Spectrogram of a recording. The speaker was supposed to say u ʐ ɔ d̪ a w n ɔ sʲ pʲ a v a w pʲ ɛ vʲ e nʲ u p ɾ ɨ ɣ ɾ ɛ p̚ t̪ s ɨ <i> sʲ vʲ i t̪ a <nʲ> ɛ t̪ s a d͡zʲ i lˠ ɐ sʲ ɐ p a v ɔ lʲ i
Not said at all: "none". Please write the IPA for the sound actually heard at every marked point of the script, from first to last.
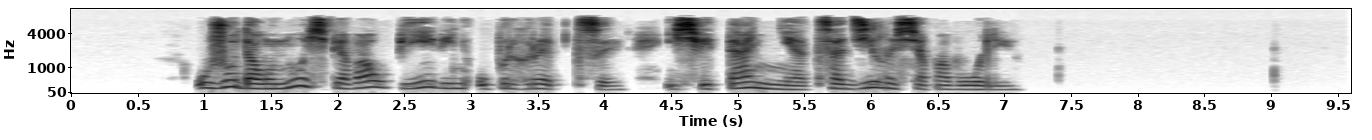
i, nʲː

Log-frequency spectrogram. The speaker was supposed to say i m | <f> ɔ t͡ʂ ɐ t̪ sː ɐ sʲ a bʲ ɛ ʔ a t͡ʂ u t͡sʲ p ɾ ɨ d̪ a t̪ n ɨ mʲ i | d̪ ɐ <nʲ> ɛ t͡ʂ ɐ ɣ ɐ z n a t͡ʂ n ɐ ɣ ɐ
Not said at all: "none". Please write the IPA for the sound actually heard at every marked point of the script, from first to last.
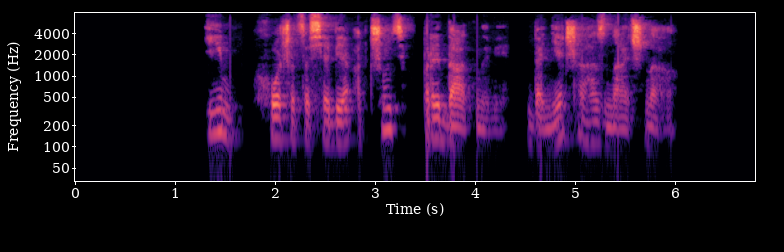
x, nʲ

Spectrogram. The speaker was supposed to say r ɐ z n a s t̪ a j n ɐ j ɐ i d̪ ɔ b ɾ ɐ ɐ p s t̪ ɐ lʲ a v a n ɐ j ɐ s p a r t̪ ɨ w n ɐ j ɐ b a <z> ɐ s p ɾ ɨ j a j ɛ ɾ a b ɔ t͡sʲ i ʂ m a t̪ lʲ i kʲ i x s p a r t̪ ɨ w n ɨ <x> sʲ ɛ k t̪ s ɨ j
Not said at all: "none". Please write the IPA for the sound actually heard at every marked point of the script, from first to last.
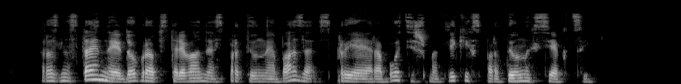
z, x

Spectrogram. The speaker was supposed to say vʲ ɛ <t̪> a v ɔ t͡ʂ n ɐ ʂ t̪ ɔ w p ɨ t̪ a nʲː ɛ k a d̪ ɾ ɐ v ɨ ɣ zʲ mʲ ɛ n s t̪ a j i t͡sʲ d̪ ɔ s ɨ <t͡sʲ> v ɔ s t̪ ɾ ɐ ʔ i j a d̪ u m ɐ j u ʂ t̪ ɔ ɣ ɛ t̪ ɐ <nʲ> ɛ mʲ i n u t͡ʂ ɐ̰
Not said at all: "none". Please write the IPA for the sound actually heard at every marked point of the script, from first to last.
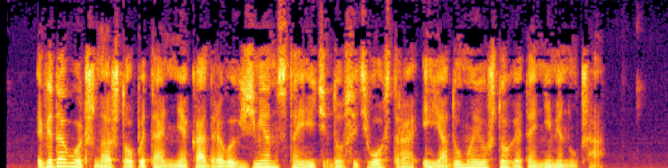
d̪, t͡sʲ, nʲ

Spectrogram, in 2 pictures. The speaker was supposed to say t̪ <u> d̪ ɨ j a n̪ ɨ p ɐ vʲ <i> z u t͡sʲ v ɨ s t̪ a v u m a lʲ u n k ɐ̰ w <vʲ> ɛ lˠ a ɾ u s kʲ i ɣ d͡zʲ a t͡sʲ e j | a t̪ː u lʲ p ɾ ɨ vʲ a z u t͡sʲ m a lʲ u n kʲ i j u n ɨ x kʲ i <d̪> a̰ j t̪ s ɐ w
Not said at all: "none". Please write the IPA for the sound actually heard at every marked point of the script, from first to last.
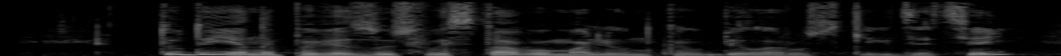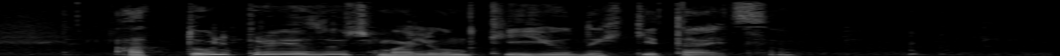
u, a, bʲ, t̪

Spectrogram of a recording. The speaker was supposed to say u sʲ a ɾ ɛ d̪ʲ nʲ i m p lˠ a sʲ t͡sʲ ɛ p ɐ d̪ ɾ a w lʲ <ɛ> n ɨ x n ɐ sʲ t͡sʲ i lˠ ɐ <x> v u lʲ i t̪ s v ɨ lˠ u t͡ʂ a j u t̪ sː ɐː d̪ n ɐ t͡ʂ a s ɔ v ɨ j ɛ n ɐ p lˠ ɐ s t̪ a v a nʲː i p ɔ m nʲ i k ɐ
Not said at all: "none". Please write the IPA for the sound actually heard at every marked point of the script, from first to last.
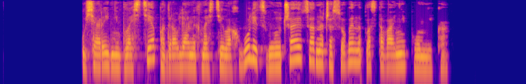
a, x

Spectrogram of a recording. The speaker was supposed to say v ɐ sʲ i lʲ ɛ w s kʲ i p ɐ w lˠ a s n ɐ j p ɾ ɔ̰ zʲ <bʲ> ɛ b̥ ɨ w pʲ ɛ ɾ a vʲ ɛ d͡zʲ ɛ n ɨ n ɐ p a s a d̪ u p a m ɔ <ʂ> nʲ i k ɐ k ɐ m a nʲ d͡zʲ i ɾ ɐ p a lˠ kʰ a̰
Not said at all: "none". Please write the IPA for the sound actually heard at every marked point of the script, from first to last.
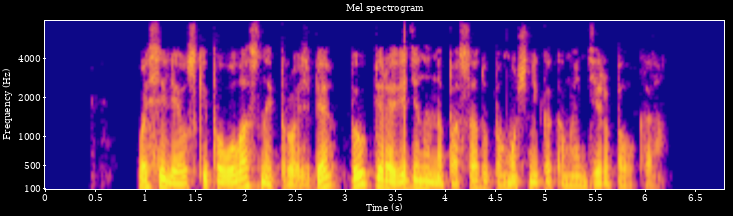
bʲ, t͡ʂ

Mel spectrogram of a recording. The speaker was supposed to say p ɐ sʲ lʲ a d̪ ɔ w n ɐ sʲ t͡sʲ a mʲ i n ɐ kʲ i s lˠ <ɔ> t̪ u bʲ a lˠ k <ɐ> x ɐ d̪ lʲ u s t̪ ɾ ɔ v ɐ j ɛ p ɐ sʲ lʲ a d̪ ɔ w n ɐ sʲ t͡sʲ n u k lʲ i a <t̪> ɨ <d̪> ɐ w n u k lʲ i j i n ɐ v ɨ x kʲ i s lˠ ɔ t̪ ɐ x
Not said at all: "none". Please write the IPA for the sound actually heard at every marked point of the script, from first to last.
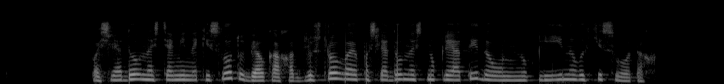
ɔ, a, t̪, d̪

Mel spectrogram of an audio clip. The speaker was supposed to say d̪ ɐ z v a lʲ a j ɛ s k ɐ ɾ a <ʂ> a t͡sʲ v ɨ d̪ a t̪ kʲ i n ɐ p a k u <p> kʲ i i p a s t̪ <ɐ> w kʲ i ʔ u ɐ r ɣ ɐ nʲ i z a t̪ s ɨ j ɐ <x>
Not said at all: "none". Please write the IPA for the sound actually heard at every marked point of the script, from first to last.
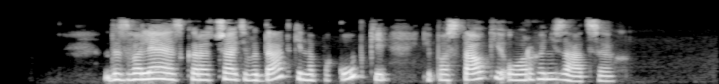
t͡ʂ, p, a, x

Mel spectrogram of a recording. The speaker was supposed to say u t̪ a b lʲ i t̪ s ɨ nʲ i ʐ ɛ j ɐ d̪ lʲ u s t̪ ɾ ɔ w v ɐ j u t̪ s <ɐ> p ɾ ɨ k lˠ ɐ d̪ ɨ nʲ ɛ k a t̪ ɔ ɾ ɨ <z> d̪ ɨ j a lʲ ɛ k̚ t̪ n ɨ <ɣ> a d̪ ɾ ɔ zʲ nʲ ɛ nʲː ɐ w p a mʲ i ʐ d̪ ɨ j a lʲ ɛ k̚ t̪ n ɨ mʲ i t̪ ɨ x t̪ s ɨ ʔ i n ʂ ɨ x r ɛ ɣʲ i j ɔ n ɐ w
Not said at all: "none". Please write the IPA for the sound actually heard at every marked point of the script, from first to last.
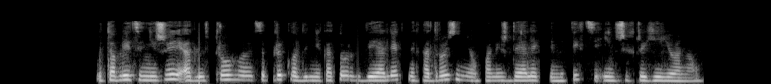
ɐ, ɣ, x

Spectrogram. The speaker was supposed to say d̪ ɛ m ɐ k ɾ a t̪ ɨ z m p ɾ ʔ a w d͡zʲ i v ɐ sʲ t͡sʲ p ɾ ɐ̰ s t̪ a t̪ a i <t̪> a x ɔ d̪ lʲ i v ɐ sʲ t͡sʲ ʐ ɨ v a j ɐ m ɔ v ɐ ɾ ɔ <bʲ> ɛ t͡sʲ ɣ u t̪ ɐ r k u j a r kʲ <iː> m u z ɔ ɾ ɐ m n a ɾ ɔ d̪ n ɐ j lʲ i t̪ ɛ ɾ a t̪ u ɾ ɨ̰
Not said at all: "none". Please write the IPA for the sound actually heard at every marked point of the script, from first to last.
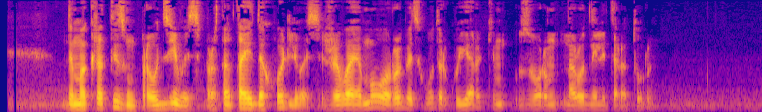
d̪, bʲ, i

